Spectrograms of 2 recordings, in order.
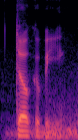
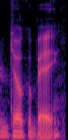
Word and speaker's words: Dokkaebi: siege today we're talking about the Korean operator dull Kobe and yes Ubisoft has confirmed that's how you pronounce her name literally up until this video I've been calling her doko BAE so now that I know how to properly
